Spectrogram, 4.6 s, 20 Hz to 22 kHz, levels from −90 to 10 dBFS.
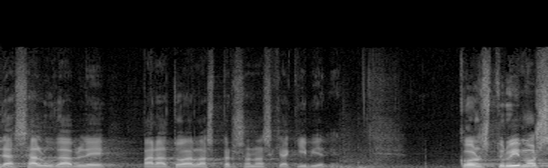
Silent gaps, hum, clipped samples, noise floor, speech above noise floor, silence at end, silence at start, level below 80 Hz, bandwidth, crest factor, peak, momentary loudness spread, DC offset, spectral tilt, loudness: none; none; under 0.1%; -53 dBFS; 33 dB; 0 s; 0 s; -66 dBFS; 16 kHz; 20 dB; 0 dBFS; 17 LU; under 0.1%; -4 dB/octave; -21 LUFS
